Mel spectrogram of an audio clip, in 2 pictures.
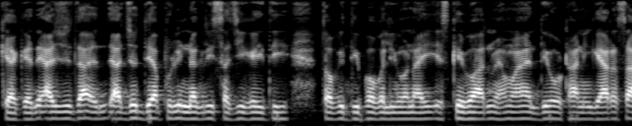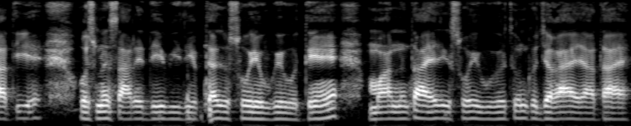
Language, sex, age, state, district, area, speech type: Hindi, male, 60+, Madhya Pradesh, Gwalior, rural, spontaneous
